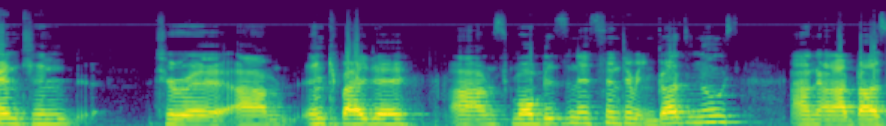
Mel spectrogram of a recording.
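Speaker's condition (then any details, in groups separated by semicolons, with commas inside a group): Cerebral palsy; speech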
